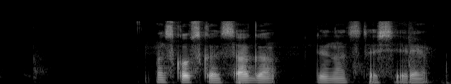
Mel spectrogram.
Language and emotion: Russian, neutral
